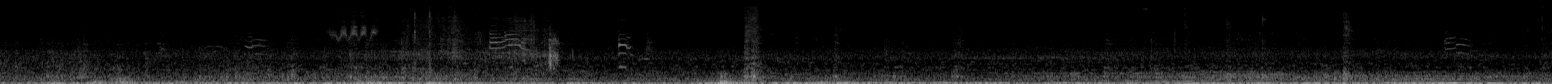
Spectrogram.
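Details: Calico stray cat, pregnant, outside a market, meowing in brief wavering high cries scattered across fifteen seconds, a few clustered early and one near the end, with continuous low street rumble and occasional knocks beneath.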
